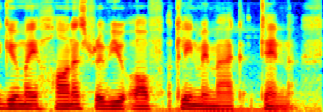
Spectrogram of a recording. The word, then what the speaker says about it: CleanMyMac X: In this video, I like to give my honest review of CleanMyMac 10. It is actually 10, it is not X.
